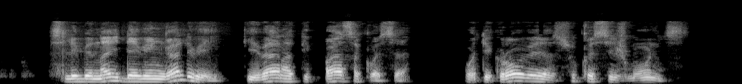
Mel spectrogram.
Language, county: Lithuanian, Klaipėda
